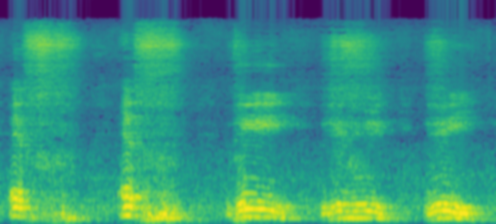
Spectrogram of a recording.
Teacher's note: ইংরেজি এফ আর ভির বেলায় ঠোঁট দুটো বন্ধ হয় না, ঠোঁটের সঙ্গে দাঁত, উপরের পাটির দাঁত লাগে নিচের ঠোঁটের সঙ্গে, একটুখানি হাওয়া, এক চিলতে হাওয়া ওই ফাঁক দিয়ে বেরোয়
